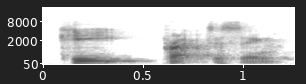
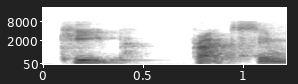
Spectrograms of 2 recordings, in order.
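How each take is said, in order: First: Only one p sound is pronounced. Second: Two separate p sounds are pronounced.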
